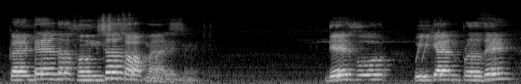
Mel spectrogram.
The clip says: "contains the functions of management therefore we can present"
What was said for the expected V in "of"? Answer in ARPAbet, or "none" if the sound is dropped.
P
